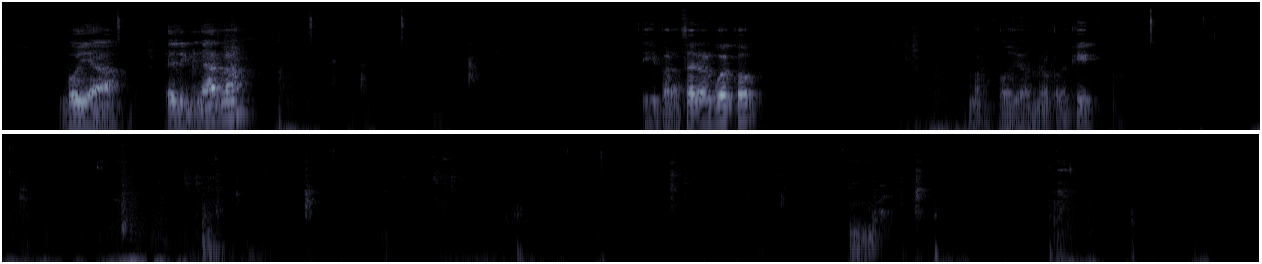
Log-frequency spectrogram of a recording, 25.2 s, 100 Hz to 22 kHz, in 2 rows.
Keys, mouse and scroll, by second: 2.2 x, 3.5 1, 3.7 right click, 4.0-9.9 middle drag, 8.9 g, 9.9 click, 11.0 right click, 11.5 middle click, 12.0 shift+right click, 12.6 shift+right click, 14.4 g, 15.1 ctrl+click, 15.9 right click, 16.9 g, 17.8 click, 18.2 right click, 18.6-23.2 middle drag, 21.6 ctrl+r, 23.2 click, 23.9 click, 24.4-25.1 middle drag.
